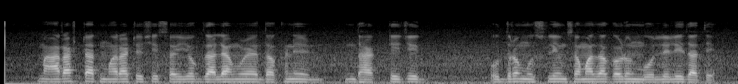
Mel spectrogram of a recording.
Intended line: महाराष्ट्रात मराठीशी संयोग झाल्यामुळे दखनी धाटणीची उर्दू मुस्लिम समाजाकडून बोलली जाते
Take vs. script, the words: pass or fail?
pass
